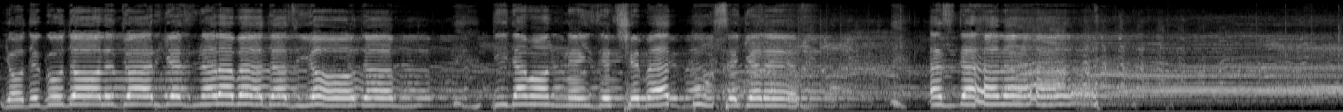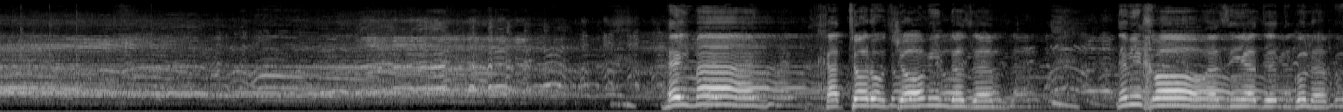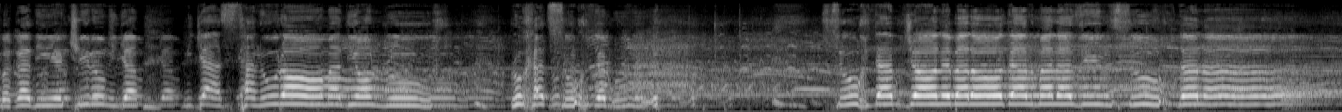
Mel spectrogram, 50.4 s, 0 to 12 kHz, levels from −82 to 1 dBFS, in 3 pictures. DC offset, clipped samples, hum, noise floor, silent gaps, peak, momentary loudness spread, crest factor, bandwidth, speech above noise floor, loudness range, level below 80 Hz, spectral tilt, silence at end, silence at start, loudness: 0.1%; under 0.1%; none; -43 dBFS; none; -2 dBFS; 19 LU; 20 dB; 11 kHz; 24 dB; 15 LU; -70 dBFS; -4 dB/octave; 0 s; 0 s; -20 LUFS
